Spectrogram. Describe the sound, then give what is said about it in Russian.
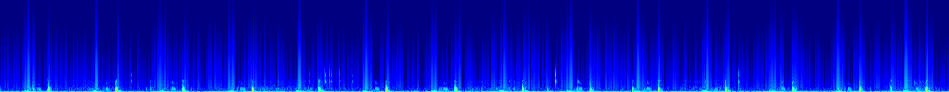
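A steady, rhythmic heartbeat heard through a stethoscope, with repeated low thumps and a faint whooshing murmur between beats from mitral valve prolapse, a late- or mid-systolic murmur, continuing evenly with no talking. “Шум при пролапсе митрального клапана, в том числе музыкальный, может быть не только конечно-систолический, но и среднесистолический.”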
